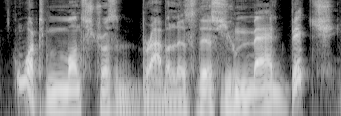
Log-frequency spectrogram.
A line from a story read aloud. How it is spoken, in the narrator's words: he retorted, grunting as I bear-hugged his waist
